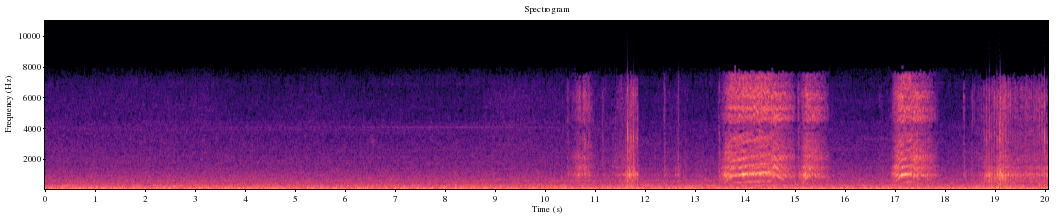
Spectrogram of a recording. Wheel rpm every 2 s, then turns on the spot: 0, 0, 0, 0, 0, 10, 10, 60, 20, 20.
18-20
